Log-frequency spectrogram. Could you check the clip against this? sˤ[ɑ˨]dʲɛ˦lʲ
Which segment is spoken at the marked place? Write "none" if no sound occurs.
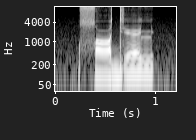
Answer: ɑ˨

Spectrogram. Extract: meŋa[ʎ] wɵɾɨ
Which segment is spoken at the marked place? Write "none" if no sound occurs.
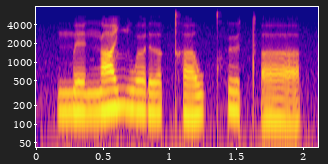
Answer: ʎ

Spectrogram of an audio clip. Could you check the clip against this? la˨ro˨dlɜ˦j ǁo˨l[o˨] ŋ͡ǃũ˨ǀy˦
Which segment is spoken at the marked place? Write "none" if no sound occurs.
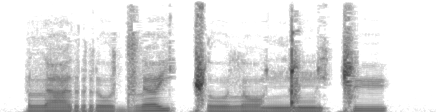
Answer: ɔ˨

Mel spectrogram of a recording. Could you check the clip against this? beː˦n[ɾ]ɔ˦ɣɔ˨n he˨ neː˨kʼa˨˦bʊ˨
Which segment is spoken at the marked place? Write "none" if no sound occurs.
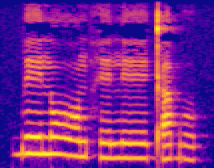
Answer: ɾ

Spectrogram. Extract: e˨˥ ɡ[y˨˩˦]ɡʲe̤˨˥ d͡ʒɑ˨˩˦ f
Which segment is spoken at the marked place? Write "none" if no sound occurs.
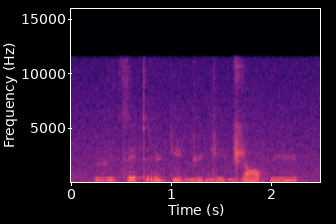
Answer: y˨˩˦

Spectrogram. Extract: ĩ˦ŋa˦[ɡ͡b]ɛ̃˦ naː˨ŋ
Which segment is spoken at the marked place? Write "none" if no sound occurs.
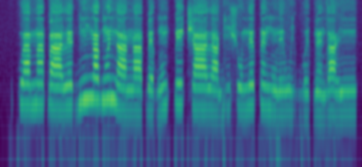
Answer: ɡʷ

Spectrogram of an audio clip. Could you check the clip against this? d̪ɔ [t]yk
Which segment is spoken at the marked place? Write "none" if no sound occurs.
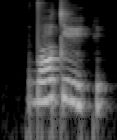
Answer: t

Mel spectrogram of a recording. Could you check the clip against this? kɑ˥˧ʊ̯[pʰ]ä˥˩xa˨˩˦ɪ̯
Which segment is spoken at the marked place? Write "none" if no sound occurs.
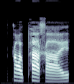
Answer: pʰ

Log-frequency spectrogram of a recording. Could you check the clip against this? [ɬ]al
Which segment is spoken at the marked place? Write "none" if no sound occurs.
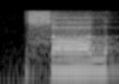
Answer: ɬ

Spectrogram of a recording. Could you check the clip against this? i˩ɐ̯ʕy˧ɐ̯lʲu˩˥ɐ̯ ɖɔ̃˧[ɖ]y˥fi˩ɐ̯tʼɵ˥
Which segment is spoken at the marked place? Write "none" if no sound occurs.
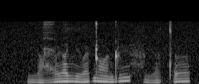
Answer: ɖ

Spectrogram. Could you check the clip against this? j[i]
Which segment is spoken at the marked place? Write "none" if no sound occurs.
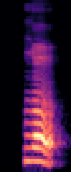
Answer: e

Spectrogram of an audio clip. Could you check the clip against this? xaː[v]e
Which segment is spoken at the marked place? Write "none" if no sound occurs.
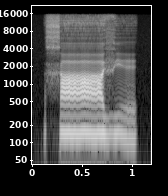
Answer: vʲ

